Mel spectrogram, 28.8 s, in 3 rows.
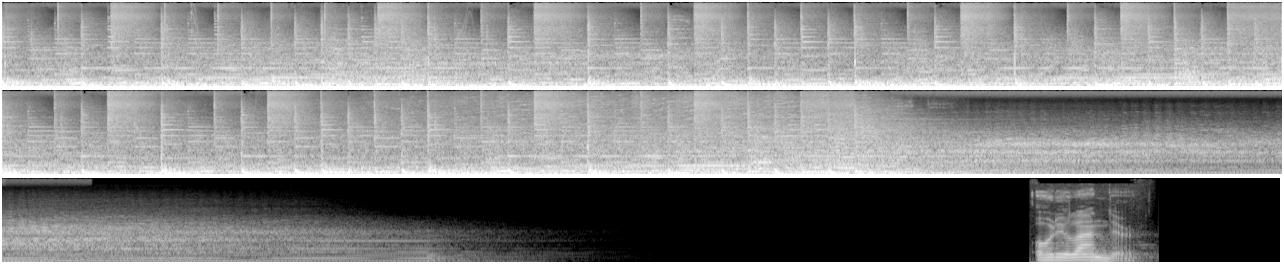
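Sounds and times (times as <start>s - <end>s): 
action trailer music cue: 0.0s - 22.8s.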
